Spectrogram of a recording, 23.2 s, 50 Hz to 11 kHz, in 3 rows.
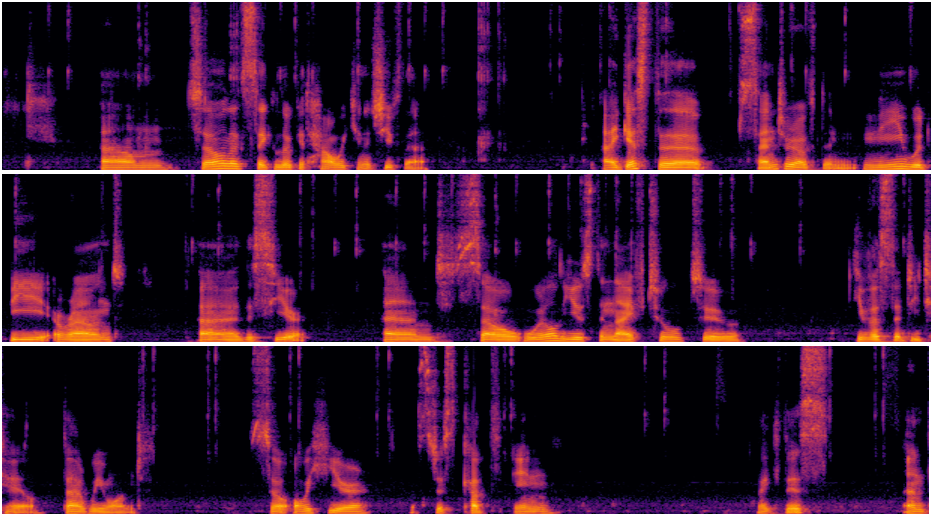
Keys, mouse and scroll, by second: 1.0 u, 1.6 z, 7.7 middle click, 8.1 g, 9.2 o, 9.9 g, 13.4 g, 14.8 a, 15.7 k, 21.8 k.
